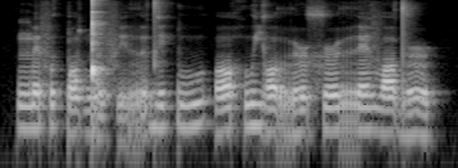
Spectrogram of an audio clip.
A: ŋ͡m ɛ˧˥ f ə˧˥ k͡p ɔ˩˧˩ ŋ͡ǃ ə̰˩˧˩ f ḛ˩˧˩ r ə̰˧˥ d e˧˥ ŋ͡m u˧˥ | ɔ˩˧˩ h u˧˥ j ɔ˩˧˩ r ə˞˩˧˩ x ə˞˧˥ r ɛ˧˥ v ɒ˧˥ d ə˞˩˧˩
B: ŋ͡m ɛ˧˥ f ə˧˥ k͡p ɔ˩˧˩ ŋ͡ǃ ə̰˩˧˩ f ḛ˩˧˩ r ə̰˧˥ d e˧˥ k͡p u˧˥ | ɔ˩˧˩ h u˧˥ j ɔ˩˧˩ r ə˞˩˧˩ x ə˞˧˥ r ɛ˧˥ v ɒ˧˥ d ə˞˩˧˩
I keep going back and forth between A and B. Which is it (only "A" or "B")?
B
